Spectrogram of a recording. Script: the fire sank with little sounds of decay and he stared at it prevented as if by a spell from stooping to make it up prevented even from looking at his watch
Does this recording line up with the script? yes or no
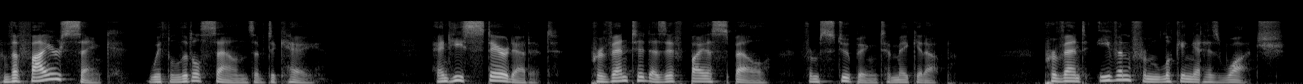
no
